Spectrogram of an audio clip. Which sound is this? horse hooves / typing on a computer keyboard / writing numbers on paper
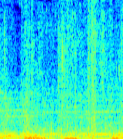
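horse hooves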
